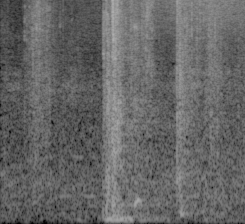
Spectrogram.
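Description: A heavy body lands with a loud thud on stone.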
